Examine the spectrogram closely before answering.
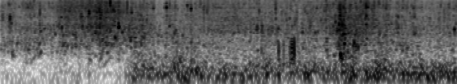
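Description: Sea water washing and surging around a rocky shore, a steady rushing noise, with a low rumble setting in about a second and a half in.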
